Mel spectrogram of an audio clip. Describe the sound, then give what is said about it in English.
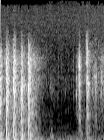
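A fist pounds urgently on a door on a pitch-black night: a rapid burst of four heavy knocks, a brief pause, then a few more knocks. “a neighbor crawled down the streets and pounded on the door”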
